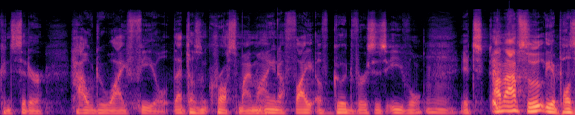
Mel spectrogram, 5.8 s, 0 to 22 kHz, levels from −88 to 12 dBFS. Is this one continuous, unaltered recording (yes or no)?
no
